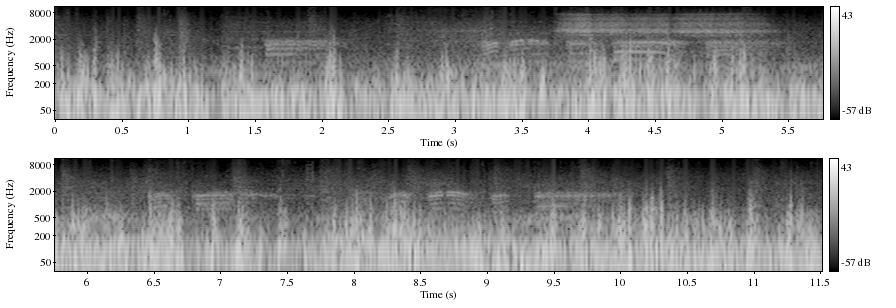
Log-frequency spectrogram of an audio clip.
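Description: Strong wind blows and buffets outdoors.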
